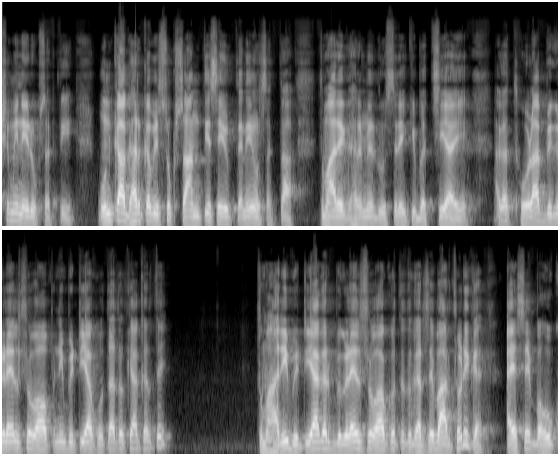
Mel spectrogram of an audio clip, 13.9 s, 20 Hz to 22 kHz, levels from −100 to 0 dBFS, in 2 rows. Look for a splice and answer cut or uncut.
uncut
